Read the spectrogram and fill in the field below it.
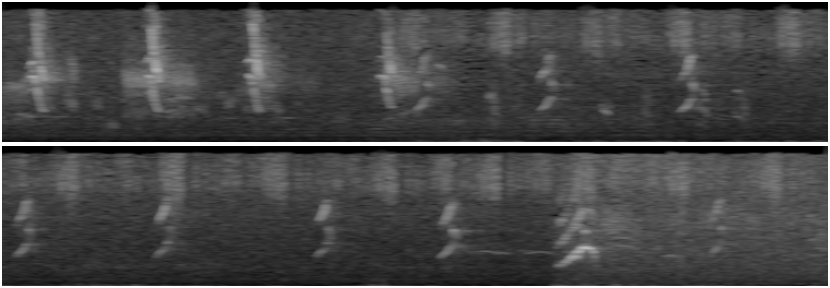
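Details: Wild cockatiels in the Australian Outback, a pair nesting above a river with nearly grown chicks in a nest hollow nearby. Short, high, rising chirps about twice a second, with one louder upslurred note near the end, over a low rumble of wind.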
